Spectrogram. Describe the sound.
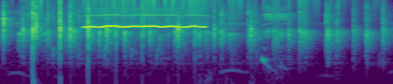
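Audience applause breaks out as an event ends, first as scattered claps, then as a steady wash of clapping with a high ringing tone. It thins into separate claps, and voices are heard in the background.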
